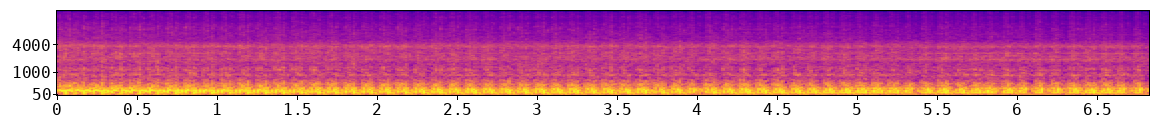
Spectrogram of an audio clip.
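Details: Vintage V-twin motorcycle on spring start-up after winter, full choke and full throttle, kicked several times: a steady, even V-twin beat with no squelchy crankcase-oil noise or clatter over the exhaust. It is running normally.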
